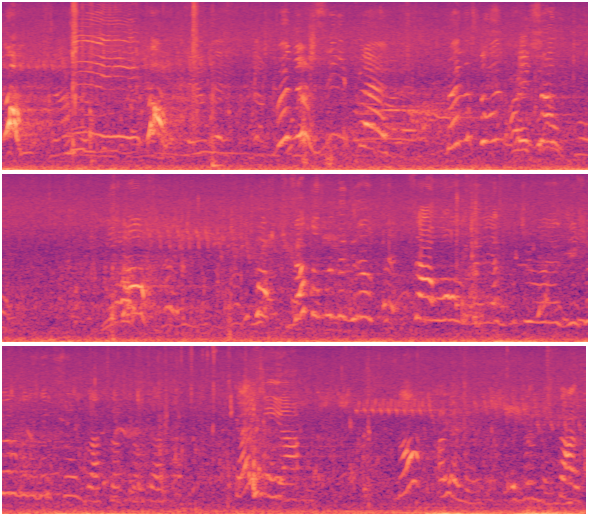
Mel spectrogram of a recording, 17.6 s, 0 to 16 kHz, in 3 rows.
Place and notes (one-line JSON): {"title": "Choczewo, Polska - pier at Choczewskie lake", "date": "2019-06-15 12:05:00", "description": "kids playing in the lake at the public beach in Choczewo. one kid trying to make a somersault but scared to actually make the move. other kids cheering for him. in the end he jumps into the water but fails to make the stunt. (roland r-07)", "latitude": "54.74", "longitude": "17.93", "timezone": "GMT+1"}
